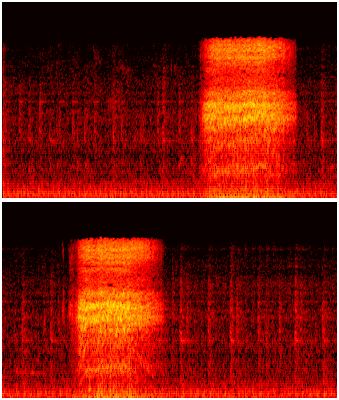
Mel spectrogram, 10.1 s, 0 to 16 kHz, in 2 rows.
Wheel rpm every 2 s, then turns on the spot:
0, 60, 20, 50, 0.
none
